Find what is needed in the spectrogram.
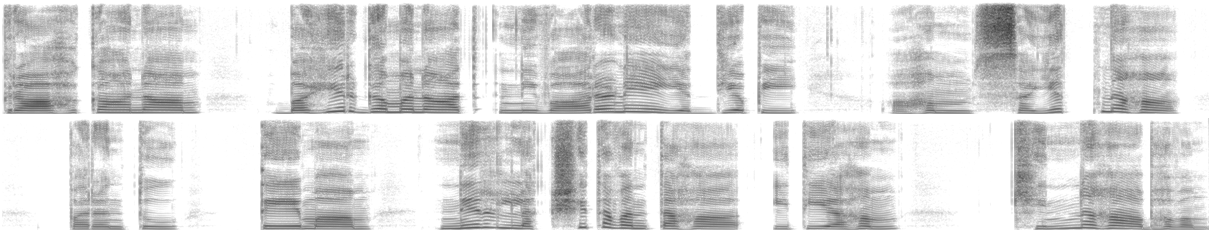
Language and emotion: Sanskrit, sad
